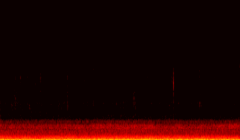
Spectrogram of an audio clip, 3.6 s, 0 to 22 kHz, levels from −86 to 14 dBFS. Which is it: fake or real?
real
